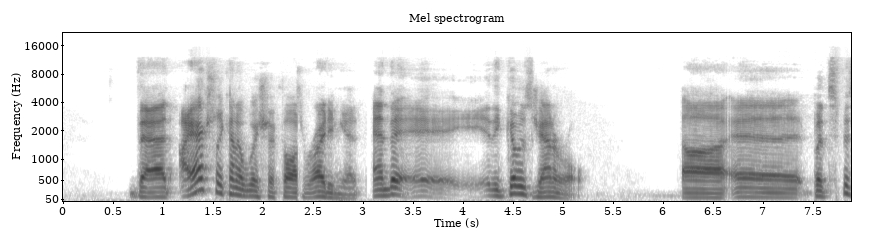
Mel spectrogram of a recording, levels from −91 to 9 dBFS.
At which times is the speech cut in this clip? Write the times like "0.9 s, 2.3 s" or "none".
2.3 s, 3.0 s, 4.7 s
